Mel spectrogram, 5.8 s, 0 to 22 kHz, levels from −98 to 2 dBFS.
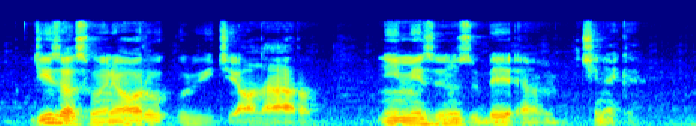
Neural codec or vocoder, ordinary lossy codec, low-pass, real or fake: none; none; 10.8 kHz; real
